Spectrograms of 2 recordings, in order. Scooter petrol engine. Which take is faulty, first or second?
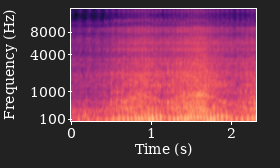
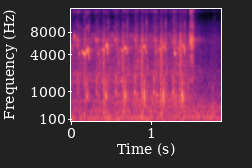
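second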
